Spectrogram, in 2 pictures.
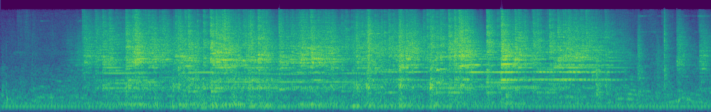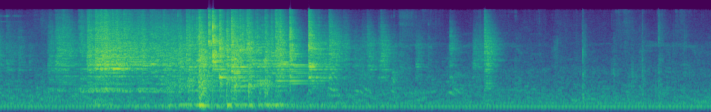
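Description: Large metal suzu bells over a Shinto shrine's offering hall, shaken by their hanging ropes: a jangling, ringing rattle in two bouts, the first about five seconds long, the second starting about eight seconds in and lasting a couple of seconds. Worshippers ring them to call the deity before praying.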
